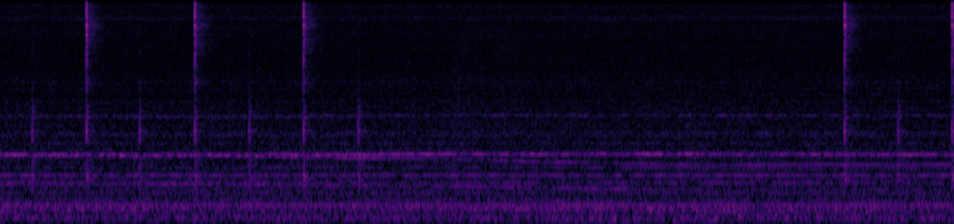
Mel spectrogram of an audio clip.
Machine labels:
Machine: valve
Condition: normal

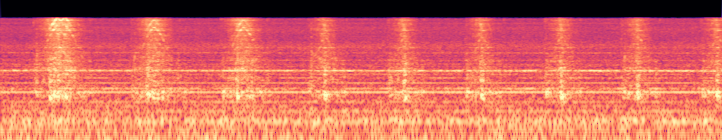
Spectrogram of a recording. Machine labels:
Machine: slide rail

